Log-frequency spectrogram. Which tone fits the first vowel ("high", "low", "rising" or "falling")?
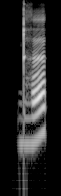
rising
